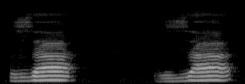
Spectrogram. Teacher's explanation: জিহ্বার আগা সামনের নিচে দুই দাঁতের পেট ও আগার সঙ্গে লাগাইব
